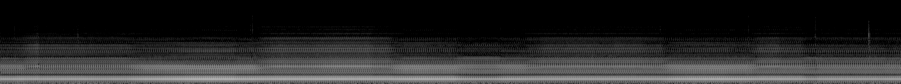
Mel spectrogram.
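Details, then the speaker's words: Vox 125 100-watt guitar amp head after output transformer replacement gives a steady loud buzz with no playing; owner suspects noise induced by DC running too close to AC near the capacitor. "the reason that's doing that is because we've got the cap underneath it we've got DC so close to AC on there I'm guessing that's what's causing that problem there and that's inducing noise in there"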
